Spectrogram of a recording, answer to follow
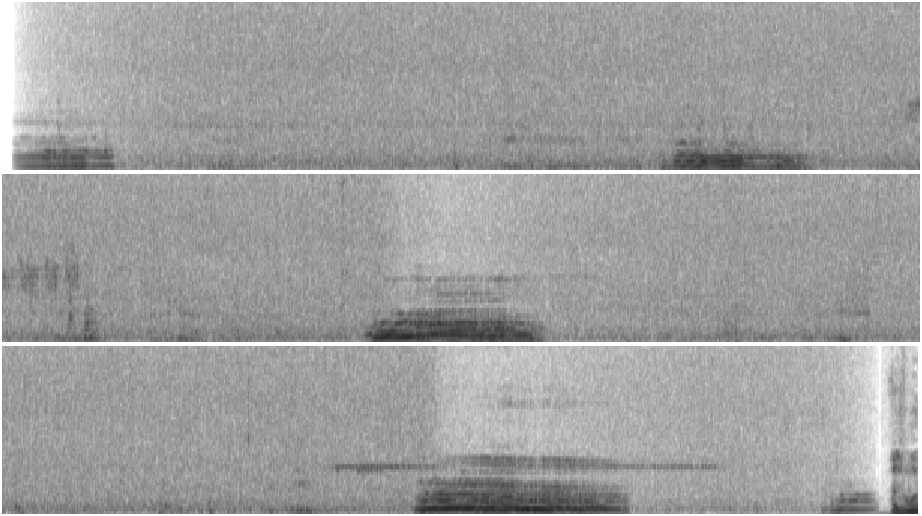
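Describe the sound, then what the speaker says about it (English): Striped hyena calling in three separate bursts of harsh, wavering vocalisation, each lasting about a second, spaced several seconds apart over a steady background hiss. "now, I give you the call of the striped hyena"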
